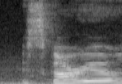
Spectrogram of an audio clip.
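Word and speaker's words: Iscariot: of the disciples judas um iscario is how you say it agrees to betray jesus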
